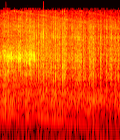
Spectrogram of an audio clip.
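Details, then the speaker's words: Old Heiniger-type Denetella horse clippers in for damaged blades and a worn carrier: harsh tinny rattle over the motor buzz from the start, rough running; cutting head suspected loose or broken inside. "so my first impression is they sound quite rough that sounds like the might be say either loose or broken inside there"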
